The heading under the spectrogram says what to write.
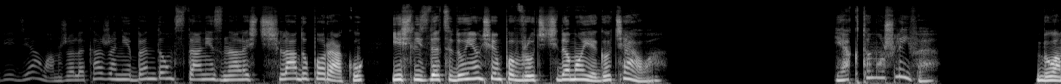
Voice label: Polish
